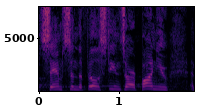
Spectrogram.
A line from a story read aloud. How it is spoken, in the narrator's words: she yells out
